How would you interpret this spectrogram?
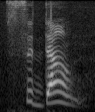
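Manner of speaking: firm falling "Sit down.". Shown as a demonstration. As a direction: let "Sit down." drop at the end. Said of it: "this is called the falling tone".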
